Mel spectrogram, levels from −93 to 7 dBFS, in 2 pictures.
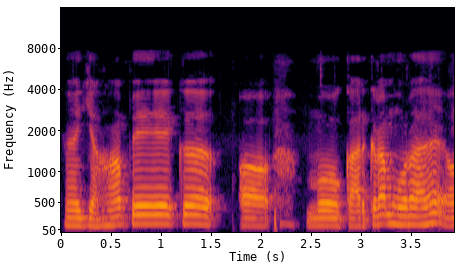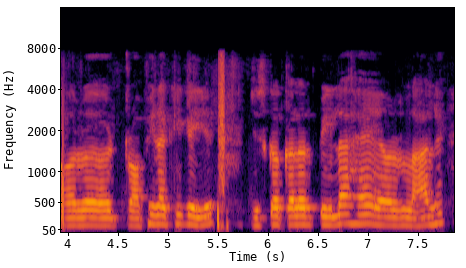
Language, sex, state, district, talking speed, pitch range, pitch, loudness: Hindi, male, Chhattisgarh, Bilaspur, 160 wpm, 120-145 Hz, 135 Hz, -20 LUFS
